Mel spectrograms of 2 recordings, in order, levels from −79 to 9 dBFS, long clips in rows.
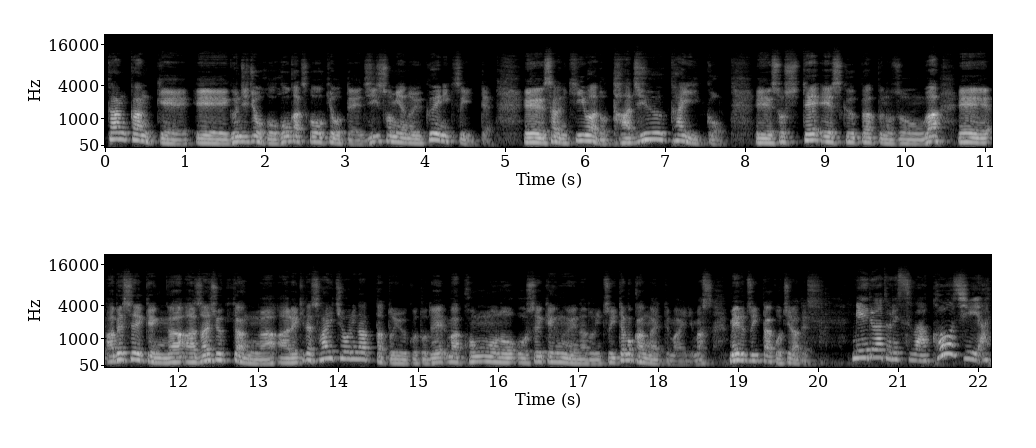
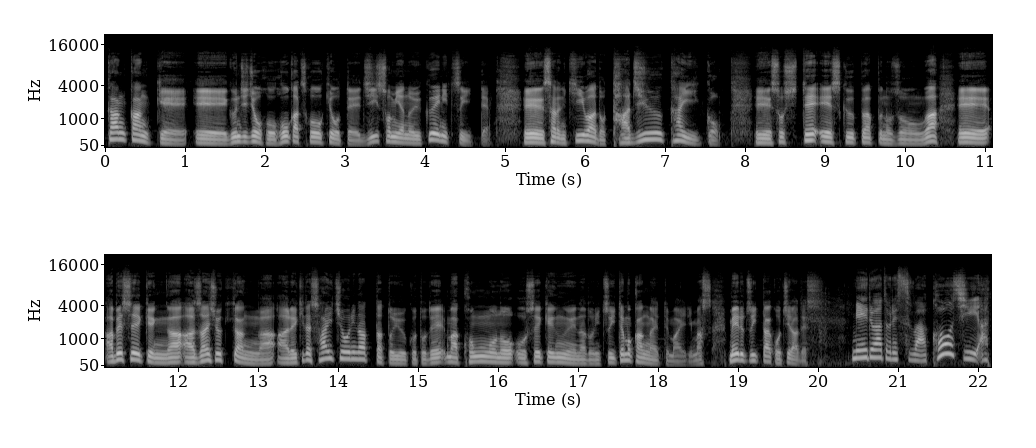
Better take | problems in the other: second | off-mic speech; far // room echo; very slight; dies away in 0.2 s

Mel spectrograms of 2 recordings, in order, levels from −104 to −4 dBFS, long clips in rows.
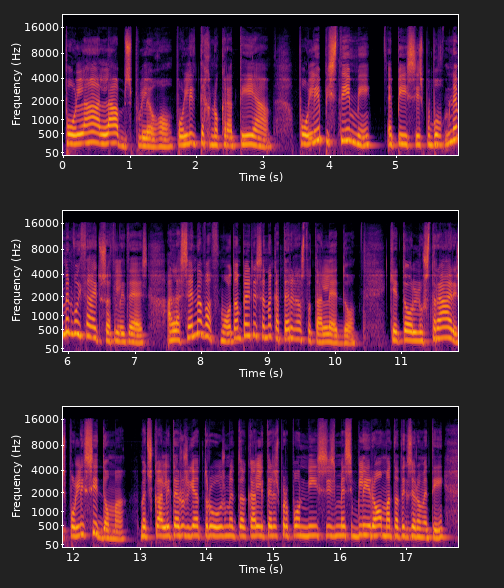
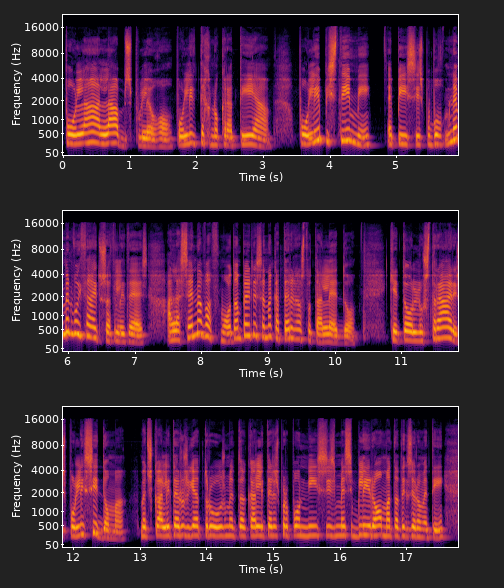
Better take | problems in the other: first | thin; somewhat; fading below 300 Hz

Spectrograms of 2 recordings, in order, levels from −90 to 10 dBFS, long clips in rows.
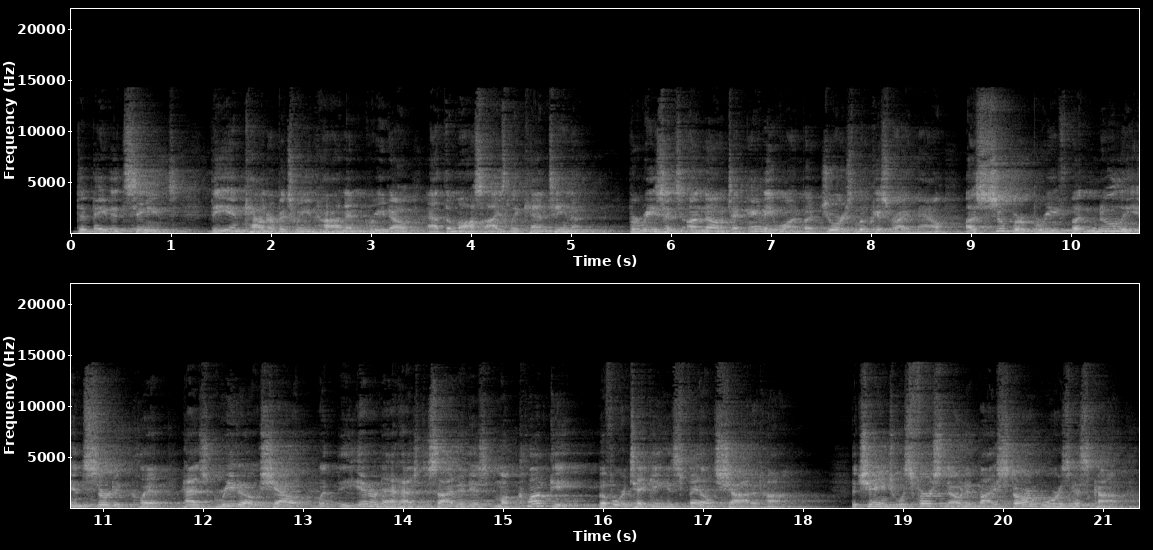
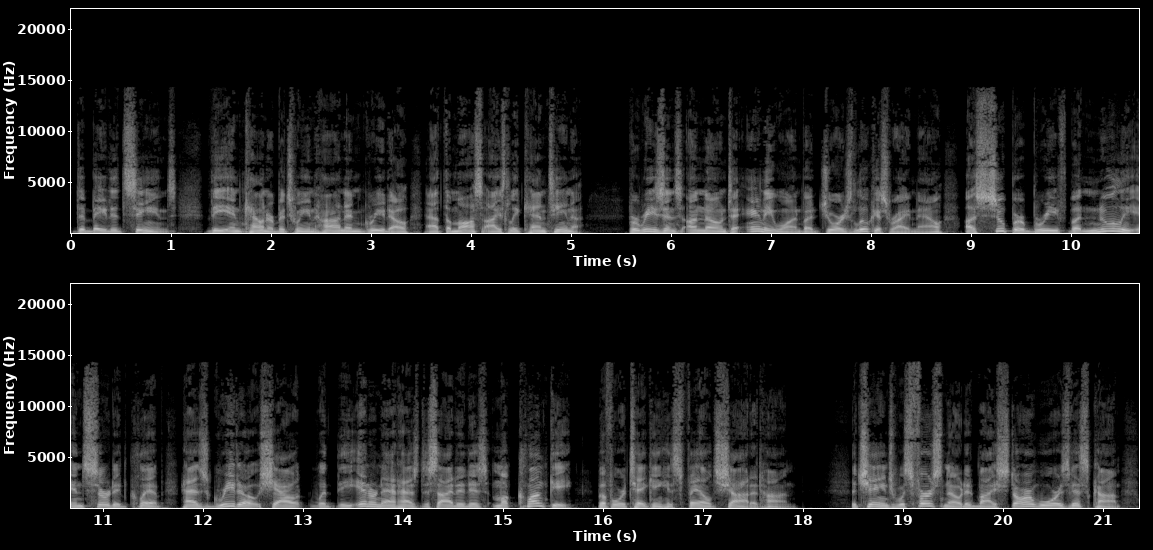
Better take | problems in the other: second | room echo; noticeable; dies away in 1.1 s // off-mic speech; somewhat distant

